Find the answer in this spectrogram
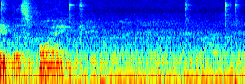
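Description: Quiet computer mouse clicks, a few in the first second, over a low steady hum; a brief faint murmur of voice about half a second in.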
